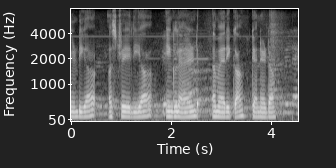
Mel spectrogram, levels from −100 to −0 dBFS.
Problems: continuous background conversations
